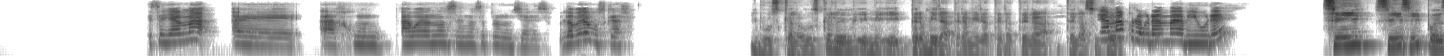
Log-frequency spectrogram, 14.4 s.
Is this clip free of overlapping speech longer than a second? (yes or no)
yes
